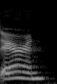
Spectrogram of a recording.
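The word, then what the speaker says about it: Aryne: paperwork for my house her name is Aaron it's spelled a-r-y-n-e so that just made me think of that bizarre I like I didn't know how to I didn't know how to say it and so and she was like oh it's just Aaron and I was like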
